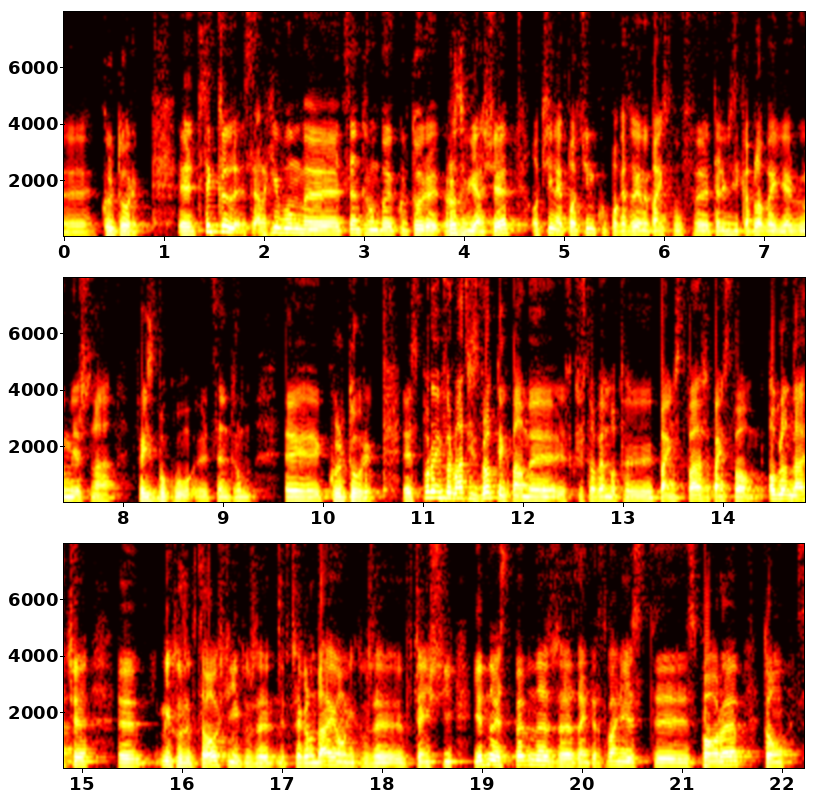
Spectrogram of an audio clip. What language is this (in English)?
Polish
